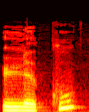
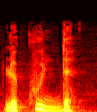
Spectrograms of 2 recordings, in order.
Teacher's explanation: you don't insist on this final e, it only gives you the sound of d at the end.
